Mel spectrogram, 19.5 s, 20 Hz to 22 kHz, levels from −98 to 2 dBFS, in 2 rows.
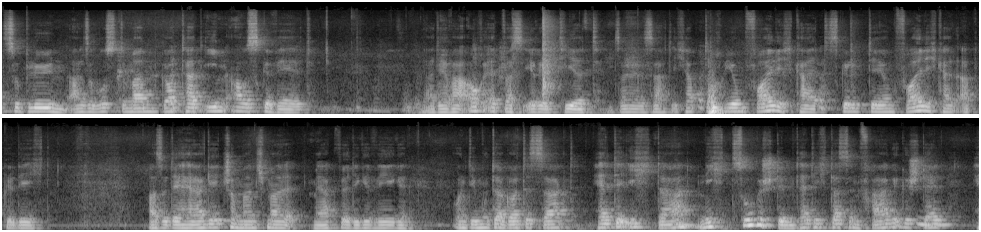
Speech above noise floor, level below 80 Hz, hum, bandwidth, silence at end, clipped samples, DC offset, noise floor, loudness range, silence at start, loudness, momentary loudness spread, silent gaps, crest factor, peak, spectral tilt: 25 dB; -48 dBFS; none; 16.5 kHz; 0 s; under 0.1%; under 0.1%; -48 dBFS; 4 LU; 0 s; -24 LUFS; 10 LU; none; 22 dB; -2 dBFS; -6 dB/octave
